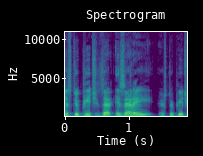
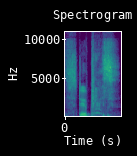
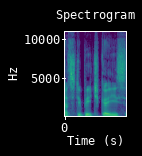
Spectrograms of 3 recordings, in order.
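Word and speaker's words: Stupice: Is the Stupichka a cool season tomato?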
